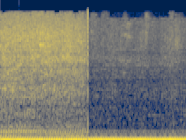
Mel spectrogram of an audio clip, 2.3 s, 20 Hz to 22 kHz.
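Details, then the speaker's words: Engine idling at stationary rpm, no throttle, about 7 minutes into an engine flush before an oil and filter change: a very loud, deep, even pulsing rumble from an exhaust leaking at the lower muffler section. "Knalpot saya bocor, pemirsa, di bagian mufflernya yang bawah. Jadinya suaranya kenceng sekali."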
